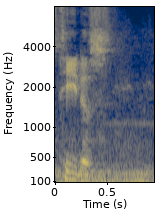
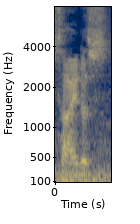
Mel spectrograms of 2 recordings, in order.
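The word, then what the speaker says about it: Tidus: to change like Titus the guy who voiced Titus is like it's tedious but I'm like nope it's Titus maybe I shouldn't have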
